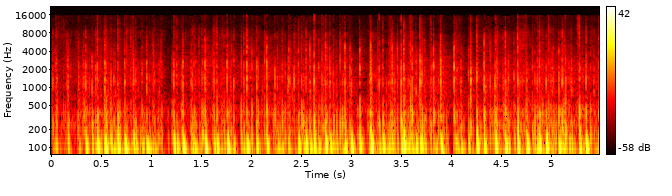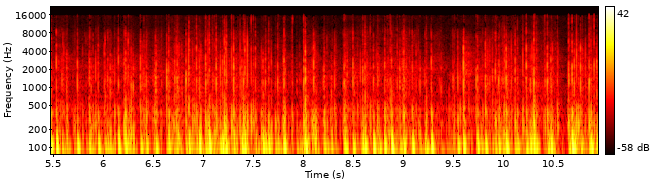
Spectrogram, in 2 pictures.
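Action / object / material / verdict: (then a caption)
tap / ball / unknown / none. A green ball is tapped rapidly and continuously, producing a dense stream of short, dull, low-pitched thumps. Each tap dies away almost instantly with no ringing.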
